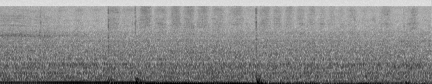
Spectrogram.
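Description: Faint scratching of a stylus on a drawing tablet as strokes are sketched, with a few soft ticks over a low steady hum.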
